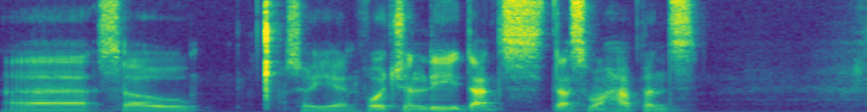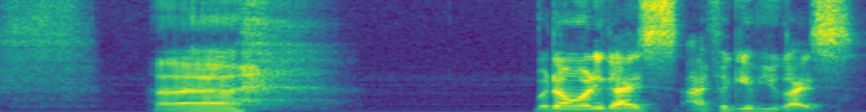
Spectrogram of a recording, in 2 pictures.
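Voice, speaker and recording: A man's voice: medium pitch, unhurried, long pauses, fairly bright tone. Informal man chatting on a livestream. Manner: informal, conversational, sprinkles in Arabic phrases. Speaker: livestream host answering questions on Islam. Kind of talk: casual livestream Q&A chat, reading out questions.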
